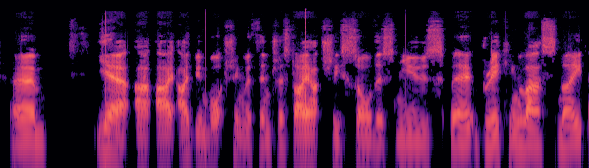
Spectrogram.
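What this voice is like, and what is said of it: Scottish accent. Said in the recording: “I speak with a Scottish accent”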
